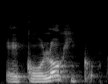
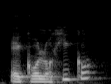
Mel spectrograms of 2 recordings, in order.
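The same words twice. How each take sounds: First: Ecológico with a strong beat on LO; stress on tonic syllable. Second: Ecológico said as ecolo-GI-co, rising; stress removed. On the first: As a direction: punch LO in ecológico. (ecológico con intensidad en LÓ) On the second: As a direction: put the weight of ecológico on GI. (ecológico acentuado en GI, como ecologíco) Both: Shown as a demonstration. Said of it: "Sí notan la diferencia".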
